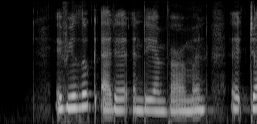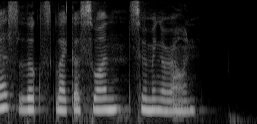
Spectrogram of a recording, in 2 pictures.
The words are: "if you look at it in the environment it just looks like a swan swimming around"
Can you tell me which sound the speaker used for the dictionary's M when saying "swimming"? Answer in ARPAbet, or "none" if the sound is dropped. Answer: M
